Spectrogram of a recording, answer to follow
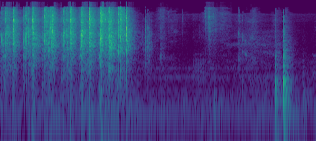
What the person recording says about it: it has a little ball in the end so you can shake it up until you hear that ball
